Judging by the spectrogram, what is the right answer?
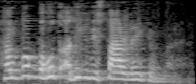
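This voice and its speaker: A man's voice: extremely high pitch, huge pitch swings, brisk, roomy sound. A male teacher giving an exam-prep lecture on essay writing, explaining with everyday examples and speaking straight to his students. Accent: Hindi.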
